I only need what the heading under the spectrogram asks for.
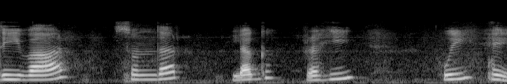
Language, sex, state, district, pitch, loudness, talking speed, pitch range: Hindi, female, Madhya Pradesh, Bhopal, 235 Hz, -17 LUFS, 70 wpm, 220-290 Hz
